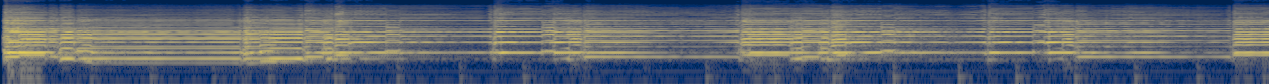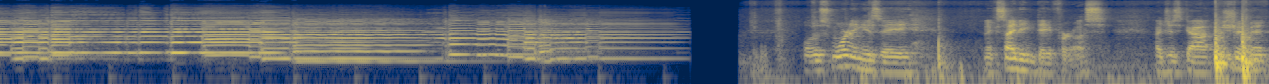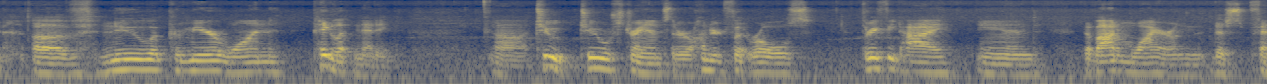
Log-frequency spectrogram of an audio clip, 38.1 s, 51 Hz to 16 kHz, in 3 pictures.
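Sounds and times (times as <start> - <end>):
fiddle tune: 0.0 - 19.6
light steady beat: 24.8 - 25.4.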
